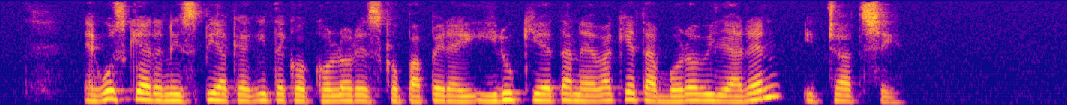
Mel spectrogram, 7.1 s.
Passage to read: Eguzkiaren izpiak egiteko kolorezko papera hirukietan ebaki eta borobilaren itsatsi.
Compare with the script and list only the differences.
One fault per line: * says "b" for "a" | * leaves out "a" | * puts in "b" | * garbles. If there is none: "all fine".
all fine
